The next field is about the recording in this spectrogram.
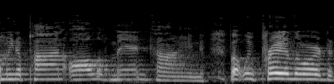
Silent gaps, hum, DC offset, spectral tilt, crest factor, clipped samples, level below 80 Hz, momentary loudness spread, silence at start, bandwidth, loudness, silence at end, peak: none; none; under 0.1%; -5.5 dB/octave; 18 dB; under 0.1%; -70 dBFS; 16 LU; 0 s; 10 kHz; -22 LUFS; 0 s; -4 dBFS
